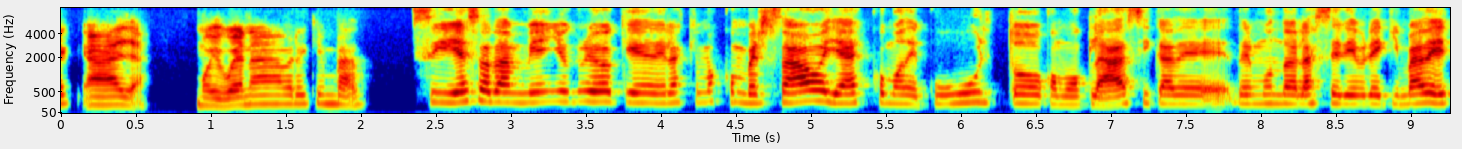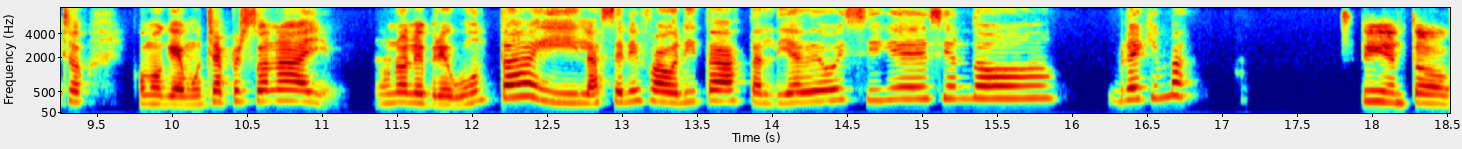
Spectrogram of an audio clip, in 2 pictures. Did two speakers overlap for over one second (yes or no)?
no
